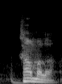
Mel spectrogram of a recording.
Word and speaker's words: Kamala: Make sure I'm pronouncing Kamala.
